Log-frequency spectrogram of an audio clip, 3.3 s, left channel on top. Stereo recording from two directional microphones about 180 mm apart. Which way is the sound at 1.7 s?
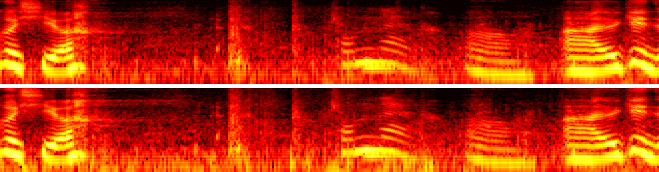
70° right (ahead or behind).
